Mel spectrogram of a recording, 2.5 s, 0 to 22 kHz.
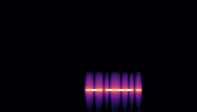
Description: Morse code, heard as a keyed tone, about 50 wpm, 700 Hz. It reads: RYE
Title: Multi-letter Phonemes Repeated 3x 50wpm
